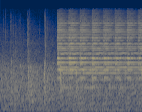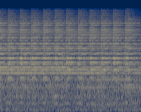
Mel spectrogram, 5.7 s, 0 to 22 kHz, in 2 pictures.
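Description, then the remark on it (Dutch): A loud, bright stock exchange opening bell rings continuously in rapid, steady strikes after a few brief claps, with a faint crowd murmur underneath, marking Xpeng's IPO in 2020. “Nou, de bel die klonk al enthousiast.”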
